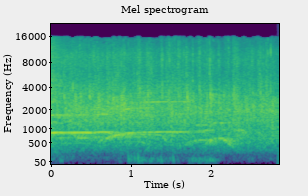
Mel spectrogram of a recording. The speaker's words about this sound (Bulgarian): Ръкопляска, ако го вярваш.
